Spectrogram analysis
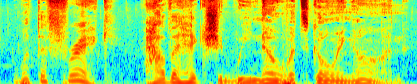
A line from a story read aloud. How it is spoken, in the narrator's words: I exclaimed again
